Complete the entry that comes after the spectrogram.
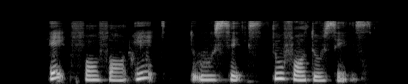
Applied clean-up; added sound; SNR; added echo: neural mask model Resemble Enhance denoiser.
